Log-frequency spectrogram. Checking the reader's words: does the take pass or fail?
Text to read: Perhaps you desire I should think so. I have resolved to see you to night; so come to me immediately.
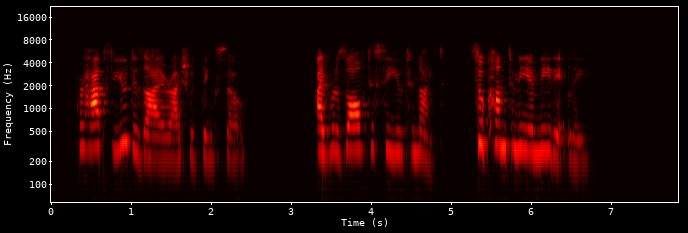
pass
